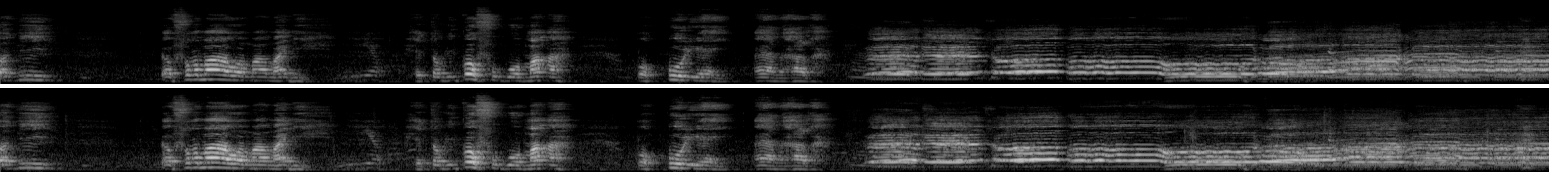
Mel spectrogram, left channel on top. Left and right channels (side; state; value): left; quieter; 3.2 dB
